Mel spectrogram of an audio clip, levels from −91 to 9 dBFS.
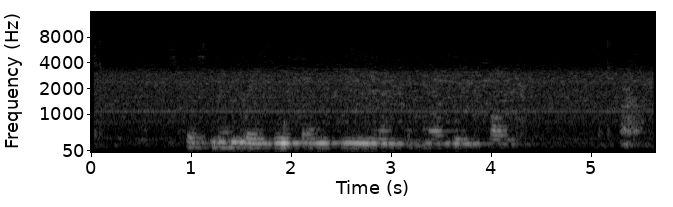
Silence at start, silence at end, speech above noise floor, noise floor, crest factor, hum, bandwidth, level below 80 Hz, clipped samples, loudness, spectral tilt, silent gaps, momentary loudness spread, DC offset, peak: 0.05 s; 0 s; 23 dB; -64 dBFS; 24 dB; none; 6.2 kHz; -88 dBFS; under 0.1%; -42 LUFS; -6 dB/octave; none; 26 LU; under 0.1%; -20 dBFS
